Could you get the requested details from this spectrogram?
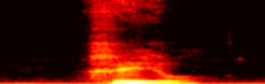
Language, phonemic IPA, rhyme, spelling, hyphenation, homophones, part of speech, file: Dutch, /ɣeːl/, -eːl, Geel, Geel, geel, proper noun, Nl-Geel.ogg
- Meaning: a city in Antwerp, Belgium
